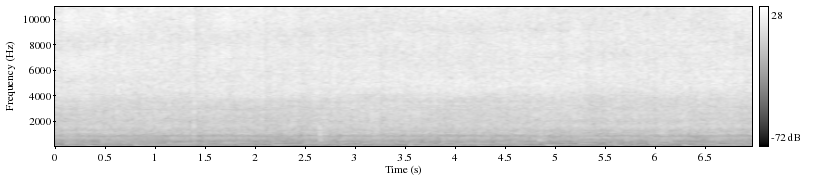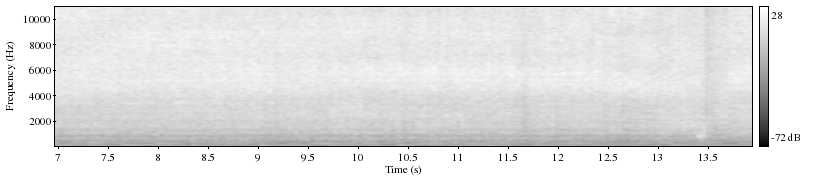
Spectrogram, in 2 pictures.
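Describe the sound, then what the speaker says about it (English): Sausage sears in a hot pan for tamales, making a loud, constant, crackling sizzle with an even hiss that barely changes, close up and without speech. "what I want to do is just sear it to get color, not to cook it through"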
